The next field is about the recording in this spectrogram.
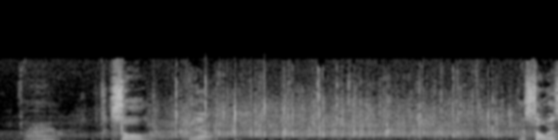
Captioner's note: audience applauding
